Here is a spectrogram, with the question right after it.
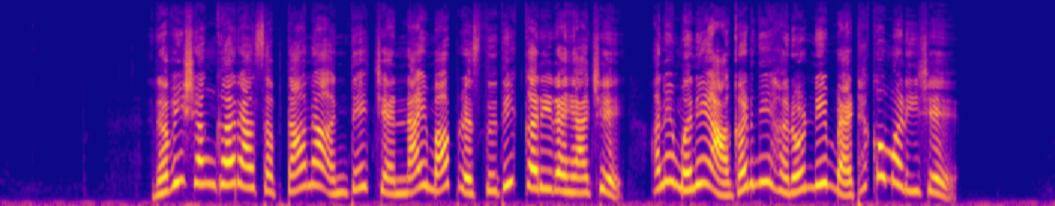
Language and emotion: Gujarati, happy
